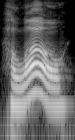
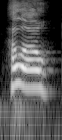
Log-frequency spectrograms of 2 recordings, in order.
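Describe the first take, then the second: First: Said in the usual way. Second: Hello pitched up high and louder. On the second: Shown as a demonstration. Demonstrating a second way to greet a stranger, high and loud. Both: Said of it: "so I could say".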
